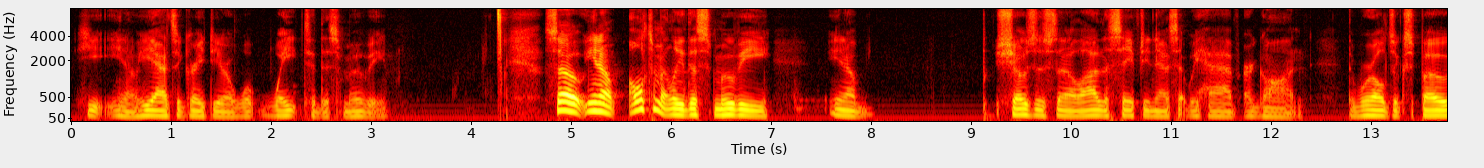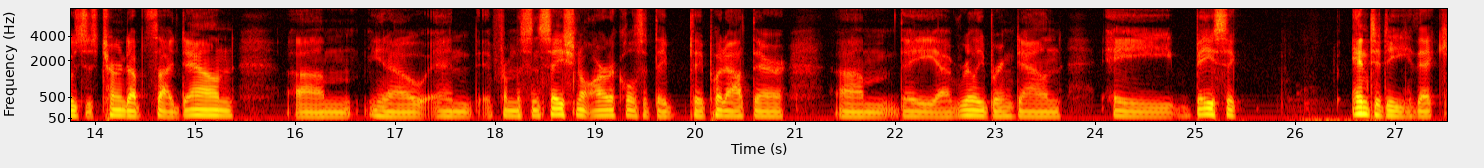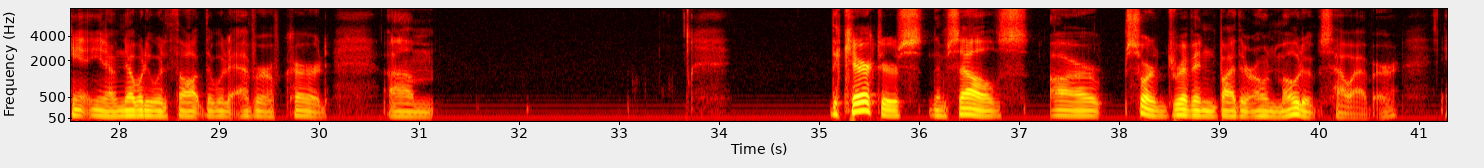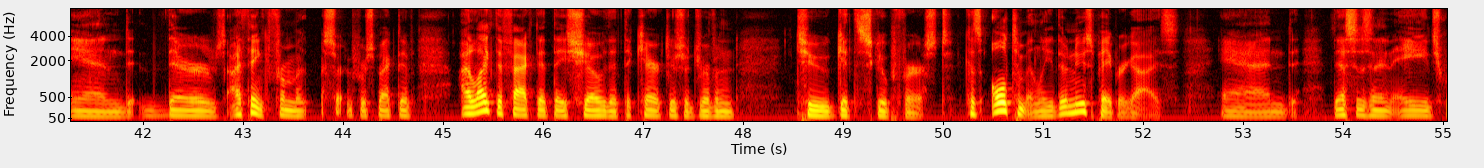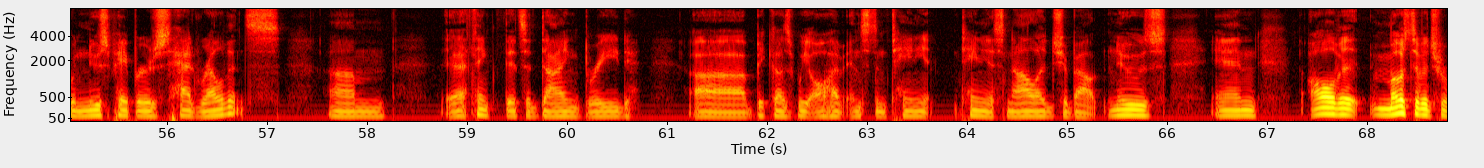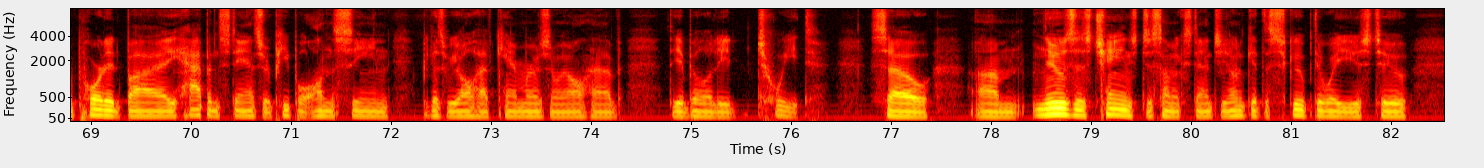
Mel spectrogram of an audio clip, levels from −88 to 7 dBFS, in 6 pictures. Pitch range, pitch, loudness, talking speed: 85-100 Hz, 90 Hz, -23 LUFS, 140 wpm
